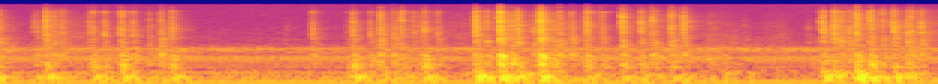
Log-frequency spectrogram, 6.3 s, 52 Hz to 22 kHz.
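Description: Typing on a Vortex Race 3 mechanical keyboard: quick runs of key clicks in several short bursts, with brief pauses between them, the longest about a second in.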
